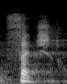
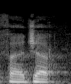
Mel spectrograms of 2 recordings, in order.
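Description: First: The final consonants are said together without a vowel. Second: A vowel is inserted between the final consonants. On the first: This is the original Arabic form. The speaker calls it right. "instead of saying Fajr" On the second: The speaker calls it wrong. "we say Fajr"

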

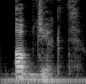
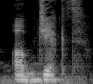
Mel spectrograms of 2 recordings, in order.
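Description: First: The stress is on the first syllable. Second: The stress is on the second syllable. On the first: It names a thing or item. "Listen to the first one" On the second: It is an action of opposing an idea. "And the second one"

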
